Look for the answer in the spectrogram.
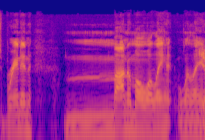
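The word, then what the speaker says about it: Brandon Manumaleuna: No, but you're kind of close, actually. It's Brandon Manumo Wallena.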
